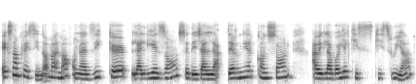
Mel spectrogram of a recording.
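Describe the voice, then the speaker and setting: A woman teaching French at an unhurried, deliberate pace. She explains exercises patiently, repeats each phrase and now and then slips into for her students. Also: fairly high pitch, darkish tone. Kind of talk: online language lesson, explaining exercises.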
